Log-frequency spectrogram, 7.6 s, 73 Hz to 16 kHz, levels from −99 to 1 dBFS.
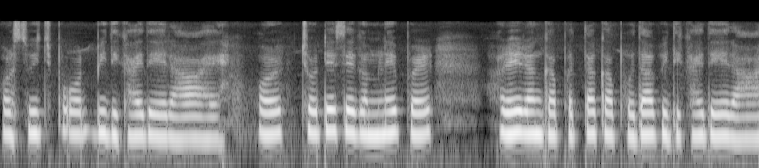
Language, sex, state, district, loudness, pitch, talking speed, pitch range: Hindi, female, Arunachal Pradesh, Papum Pare, -14 LUFS, 215 Hz, 180 wpm, 210-225 Hz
